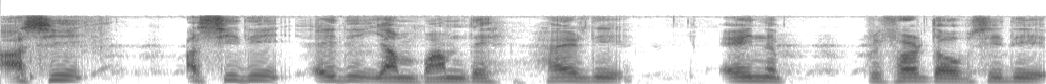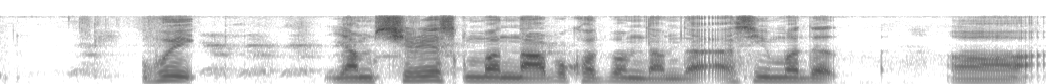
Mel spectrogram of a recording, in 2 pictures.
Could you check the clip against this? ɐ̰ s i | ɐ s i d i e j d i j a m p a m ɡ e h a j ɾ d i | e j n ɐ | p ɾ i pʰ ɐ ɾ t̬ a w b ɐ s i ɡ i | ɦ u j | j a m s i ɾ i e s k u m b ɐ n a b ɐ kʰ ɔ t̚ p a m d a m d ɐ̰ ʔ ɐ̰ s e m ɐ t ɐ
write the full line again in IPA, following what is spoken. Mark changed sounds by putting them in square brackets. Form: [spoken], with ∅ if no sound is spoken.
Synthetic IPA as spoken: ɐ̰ s i | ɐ s i d i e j d i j a m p a m [d] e h a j ɾ d i | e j n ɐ | p ɾ i pʰ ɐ ɾ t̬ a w b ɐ s i [d] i | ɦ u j | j a m s i ɾ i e s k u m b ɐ n a b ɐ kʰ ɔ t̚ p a m d a m d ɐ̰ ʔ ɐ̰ s [i] m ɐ [d] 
